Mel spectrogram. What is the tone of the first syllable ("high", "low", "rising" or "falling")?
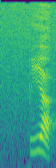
falling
